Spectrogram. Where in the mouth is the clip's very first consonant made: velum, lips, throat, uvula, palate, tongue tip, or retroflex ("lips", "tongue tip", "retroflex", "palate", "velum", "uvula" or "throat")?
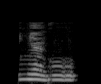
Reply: palate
